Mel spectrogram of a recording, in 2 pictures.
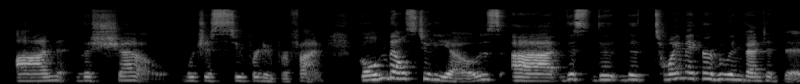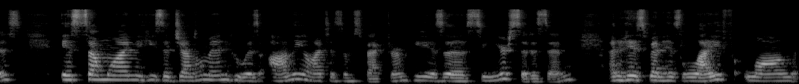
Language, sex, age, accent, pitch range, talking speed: English, female, 30-49, American, 165-210 Hz, 160 wpm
